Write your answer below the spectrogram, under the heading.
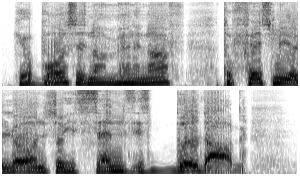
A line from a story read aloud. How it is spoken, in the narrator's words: Ingolf bellowed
